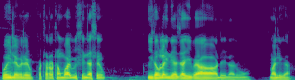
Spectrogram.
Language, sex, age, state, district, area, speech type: Bodo, male, 60+, Assam, Udalguri, rural, spontaneous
